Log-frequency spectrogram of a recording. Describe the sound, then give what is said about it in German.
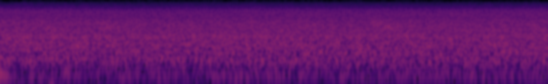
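A steady, full-band rush of water roars continuously without pause, like a swollen river or waterfall, dense and even in loudness throughout. “Hat ganz schön viel Wasser im Moment.”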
